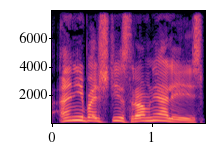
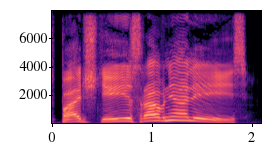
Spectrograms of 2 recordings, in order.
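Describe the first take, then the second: First: High, loud excited call with the stress on "Они"; excited commentator. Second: Slow, high, loud call, "сравнялись" stretched long; drawn-out call. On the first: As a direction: shout "Они" out as the race tightens. (взволнованный выкрик комментатора, ударение на «Они») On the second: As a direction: drag "сравнялись" out like a commentator at the finish. (протяжный, растянутый выкрик «сравнялись») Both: A narrator's reading. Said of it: "всё комментирующая".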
